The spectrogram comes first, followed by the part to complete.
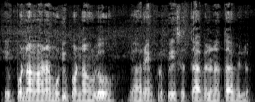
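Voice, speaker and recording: A man's voice: mid-range voice, completely flat delivery, very fast, warm tone, natural voice. A man playing a hurt, sulking husband who stubbornly refuses to talk in a family skit. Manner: sulky, repetitive, stubborn.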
